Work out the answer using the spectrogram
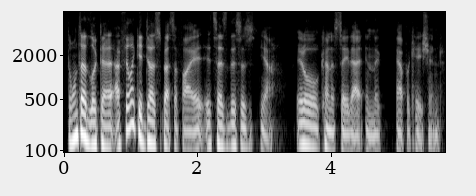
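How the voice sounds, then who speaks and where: A man's voice: lowish voice, expressive, brisk, a little mellow, no room sound, clean studio sound. A man hosting a podcast, asking questions in a casual, conversational way. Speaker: podcast host interviewing a guest.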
